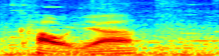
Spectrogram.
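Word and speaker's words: 烤鸭: So how you say it in Chinese is 烤鸭.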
